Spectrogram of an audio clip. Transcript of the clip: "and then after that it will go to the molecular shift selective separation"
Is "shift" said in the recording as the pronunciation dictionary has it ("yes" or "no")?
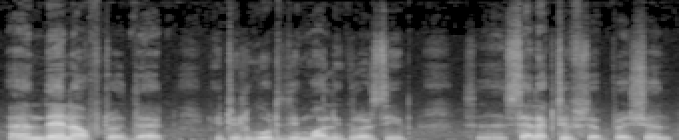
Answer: no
